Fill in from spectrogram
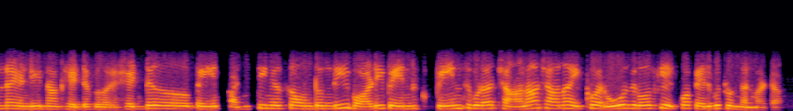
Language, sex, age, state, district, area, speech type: Telugu, female, 30-45, Andhra Pradesh, Krishna, urban, conversation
